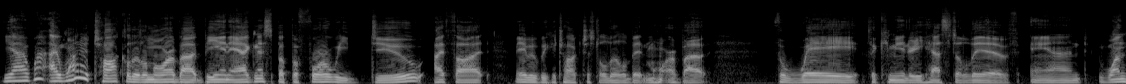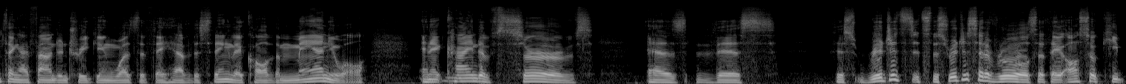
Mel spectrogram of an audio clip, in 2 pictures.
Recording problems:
distortion; slight; 10 dB below the speech

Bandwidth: 15.5 kHz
